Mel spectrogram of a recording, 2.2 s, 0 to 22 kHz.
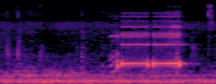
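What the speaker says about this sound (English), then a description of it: "I don't know if he's supposed to make that loud beeping noise." A 2013 Tiger Electronics Elmo toy gives a loud electronic beep, a short steady tone broken into two or three quick pulses over a low background rumble.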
